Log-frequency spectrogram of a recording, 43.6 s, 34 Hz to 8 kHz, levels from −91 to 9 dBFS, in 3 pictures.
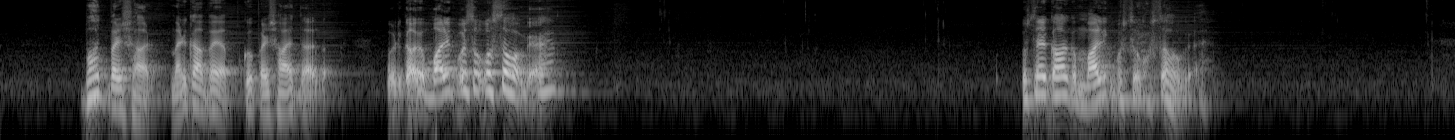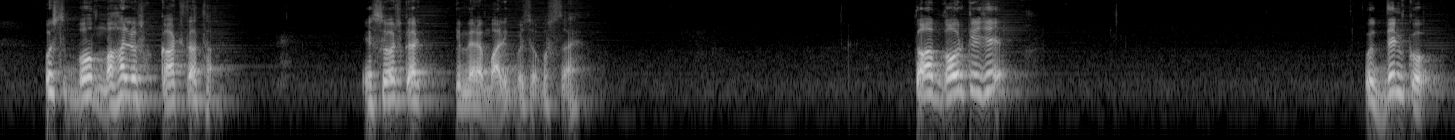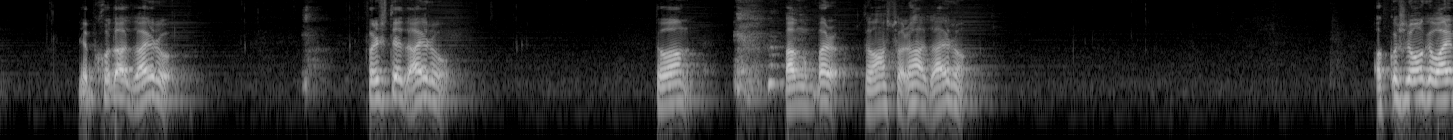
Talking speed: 85 wpm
